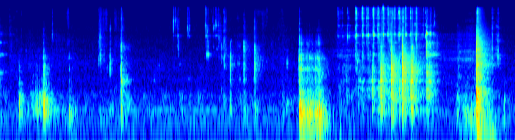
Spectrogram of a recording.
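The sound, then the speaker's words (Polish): Cutlery stirring food in a dish, with scattered light clinks and scrapes at first, then a denser stretch of clattering and scraping toward the end. “Wezmę, zamieszam to.”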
